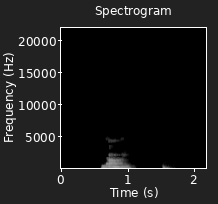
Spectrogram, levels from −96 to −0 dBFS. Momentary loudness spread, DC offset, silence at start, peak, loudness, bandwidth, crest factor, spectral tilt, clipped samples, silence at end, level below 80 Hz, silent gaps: 23 LU; under 0.1%; 0.6 s; -28 dBFS; -44 LUFS; 5 kHz; 20 dB; -9 dB/octave; under 0.1%; 0.6 s; -82 dBFS; 1.20-1.52 s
